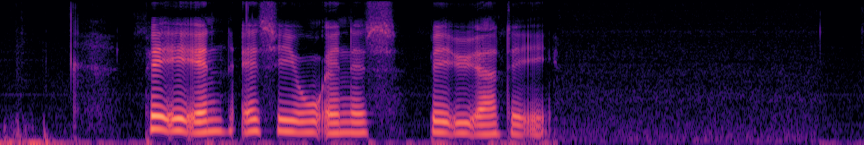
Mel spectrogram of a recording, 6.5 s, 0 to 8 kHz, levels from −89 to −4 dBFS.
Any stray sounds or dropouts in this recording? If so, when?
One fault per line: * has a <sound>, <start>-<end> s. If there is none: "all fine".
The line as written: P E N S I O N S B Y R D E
all fine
